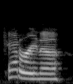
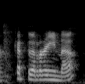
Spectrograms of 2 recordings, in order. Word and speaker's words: Katarina: Katarina or Katarina, both ways are technically correct.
